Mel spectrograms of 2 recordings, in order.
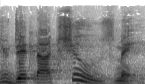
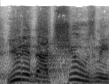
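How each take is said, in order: First: Slow, softer, leaning on "did"; quiet slow stress on "did". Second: Said in the usual way. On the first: Shown as a demonstration. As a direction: press down hard on "did" in "You did not choose me". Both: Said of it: "who, no, he said".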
